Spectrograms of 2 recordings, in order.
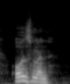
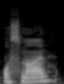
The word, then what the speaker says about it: Osman: pronunciation right it's like how do i pronounce that usman this is what i was called in schools um osman or osman this is the pronunciation and it just never felt like me never felt and so if i would pronounce my name osman it's you know i'm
